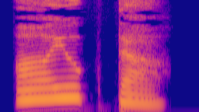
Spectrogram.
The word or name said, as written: ಆಯುಕ್ತ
